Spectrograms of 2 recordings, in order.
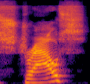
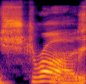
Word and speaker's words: Strauss: is why he's like even though my name is Strauss yeah I want it to be straws yeah the American pronunciation like that makes him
